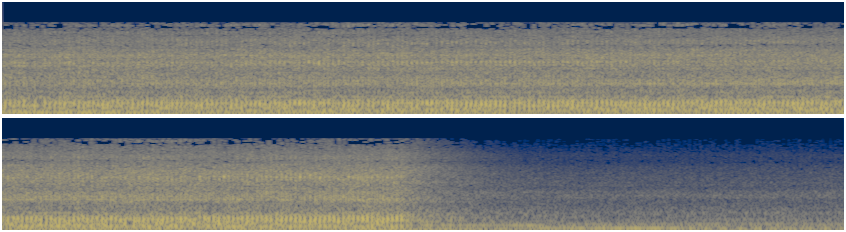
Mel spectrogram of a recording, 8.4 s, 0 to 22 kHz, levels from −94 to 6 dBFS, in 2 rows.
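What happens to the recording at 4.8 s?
At 4.8 s, as throughout the clip, the audio has nothing above 11.2 kHz, with a watery, swirling texture and smeared attacks. This is likely MP3 compression: short of bits, which fits around 48 kbps, the encoder drops the treble and zeroes weak frequency lines frame by frame.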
